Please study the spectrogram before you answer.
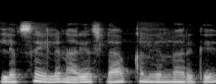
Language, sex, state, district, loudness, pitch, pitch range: Tamil, male, Tamil Nadu, Nilgiris, -16 LUFS, 115 Hz, 115-125 Hz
